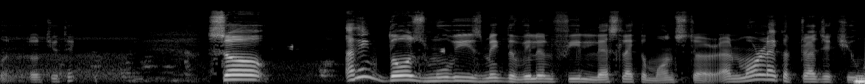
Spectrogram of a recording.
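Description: This is a speech clip with echo-canceller faults. Echo leak is heard at 0.00–0.29 s, 0.59–0.67 s, 0.94–1.34 s and 3.19–3.33 s. A faint copy of the speech trails 445 ms behind. It sits far below the main voice, weakest around 0.6 s. The likely cause is a far-end loudspeaker echo the canceller did not fully remove. Background gated by the echo canceller shows at 2.83–2.98 s, 5.84–5.95 s and 8.03–8.15 s. The room sound briefly dips, by about 11 dB, 16 dB and 26 dB. Each time the canceller clamps the microphone while the loudspeaker plays, then releases it. Speech suppressed in double talk affects the last moments, from 8.48 s to the end. The voice drops deeply in a short cut. This is likely the canceller pulling down the talker while the other side also speaks.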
